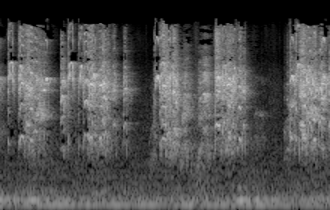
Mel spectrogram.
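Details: Hand-fed conure chicks begging: loud, grating, high squawking bursts in a rough rhythm, roughly half a second to a second each, with short silent gaps between.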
